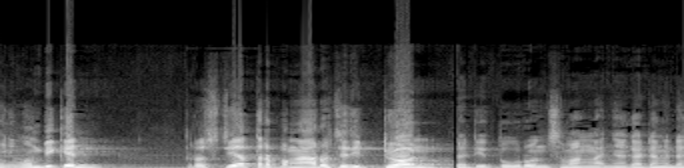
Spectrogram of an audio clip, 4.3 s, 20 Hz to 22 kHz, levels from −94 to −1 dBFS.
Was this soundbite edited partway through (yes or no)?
yes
